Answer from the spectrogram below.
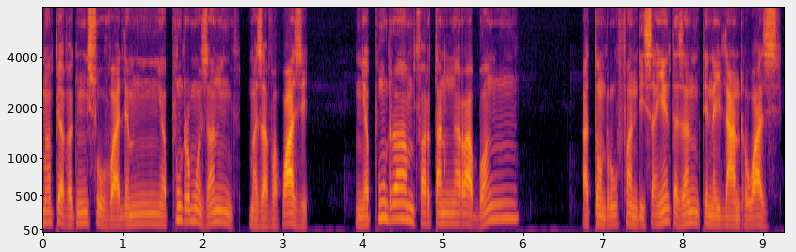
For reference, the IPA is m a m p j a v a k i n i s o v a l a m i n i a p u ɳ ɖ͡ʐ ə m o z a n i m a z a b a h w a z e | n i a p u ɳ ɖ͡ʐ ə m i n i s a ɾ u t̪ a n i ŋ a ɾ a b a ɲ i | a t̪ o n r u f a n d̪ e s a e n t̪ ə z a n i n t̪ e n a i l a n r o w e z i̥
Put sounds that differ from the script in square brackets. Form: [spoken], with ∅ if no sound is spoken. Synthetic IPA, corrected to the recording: m a m p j a v a k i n i s o v a l a m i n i a p u ɳ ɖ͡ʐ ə m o z a n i m a z a [v] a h w a z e | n i a p u ɳ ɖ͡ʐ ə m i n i [f] a ɾ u t̪ a n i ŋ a ɾ a b a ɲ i | a t̪ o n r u f a n d̪ e s a e n t̪ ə z a n i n t̪ e n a i l a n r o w [a] z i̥

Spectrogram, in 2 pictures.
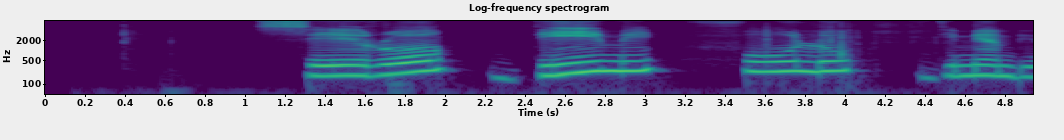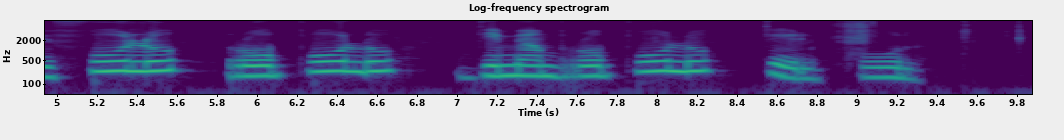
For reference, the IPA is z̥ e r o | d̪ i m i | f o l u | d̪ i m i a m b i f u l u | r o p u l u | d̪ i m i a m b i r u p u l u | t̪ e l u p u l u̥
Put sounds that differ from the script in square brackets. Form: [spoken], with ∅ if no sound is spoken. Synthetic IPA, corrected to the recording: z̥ e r o | d̪ i m i | f [u] l u | d̪ i m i a m b i f u l u | r o p u l u | d̪ i m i a m b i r [o] p u l u | t̪ e l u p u l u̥

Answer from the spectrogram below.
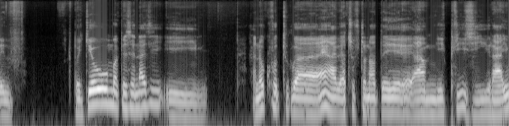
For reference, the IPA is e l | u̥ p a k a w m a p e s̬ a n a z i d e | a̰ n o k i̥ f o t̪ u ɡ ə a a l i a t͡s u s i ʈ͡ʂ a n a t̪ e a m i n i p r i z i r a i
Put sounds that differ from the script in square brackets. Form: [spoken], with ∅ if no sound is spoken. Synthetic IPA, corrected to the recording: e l | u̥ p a k [e] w m a p e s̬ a n a z i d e | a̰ n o k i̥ f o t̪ u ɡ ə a a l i a t͡s u [f] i ʈ͡ʂ a n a t̪ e a m i n i p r i z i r a i

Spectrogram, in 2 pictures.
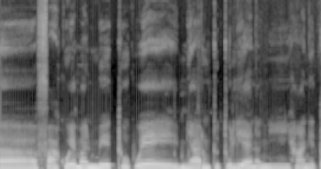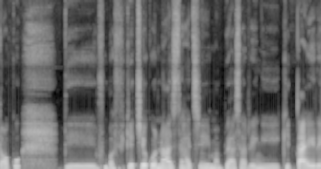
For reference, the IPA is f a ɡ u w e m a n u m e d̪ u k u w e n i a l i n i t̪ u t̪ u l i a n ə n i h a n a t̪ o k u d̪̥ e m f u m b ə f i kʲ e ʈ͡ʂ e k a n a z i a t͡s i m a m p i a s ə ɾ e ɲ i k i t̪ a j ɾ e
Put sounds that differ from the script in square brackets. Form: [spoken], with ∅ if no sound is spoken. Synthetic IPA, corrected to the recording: f a [k] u w e m a n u m e [t̪] u k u w e [m] i a [ɾ] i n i t̪ u t̪ u l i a n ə n i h a n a t̪ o k u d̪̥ e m f u m b ə f i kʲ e ʈ͡ʂ e k a n a z i a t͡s i m a m p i a s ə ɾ e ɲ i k i t̪ a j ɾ e

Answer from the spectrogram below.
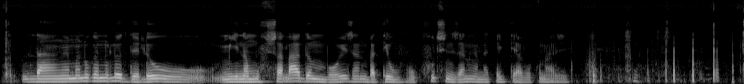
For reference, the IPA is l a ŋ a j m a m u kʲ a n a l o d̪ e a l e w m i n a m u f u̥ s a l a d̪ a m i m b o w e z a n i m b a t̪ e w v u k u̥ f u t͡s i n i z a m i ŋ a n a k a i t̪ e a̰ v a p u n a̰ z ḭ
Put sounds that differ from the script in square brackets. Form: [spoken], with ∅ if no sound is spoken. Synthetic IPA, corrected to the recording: l a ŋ a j m a [n] u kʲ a n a l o d̪ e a l e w m i n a m u f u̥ s a l a d̪ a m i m b o w e z a n i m b a t̪ e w v u k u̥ f u t͡s i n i z a [n] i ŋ a n a k a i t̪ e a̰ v a [k] u n a̰ z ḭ

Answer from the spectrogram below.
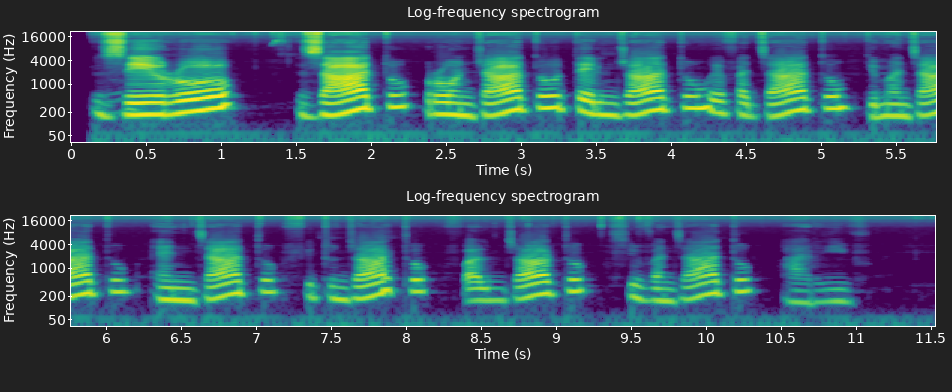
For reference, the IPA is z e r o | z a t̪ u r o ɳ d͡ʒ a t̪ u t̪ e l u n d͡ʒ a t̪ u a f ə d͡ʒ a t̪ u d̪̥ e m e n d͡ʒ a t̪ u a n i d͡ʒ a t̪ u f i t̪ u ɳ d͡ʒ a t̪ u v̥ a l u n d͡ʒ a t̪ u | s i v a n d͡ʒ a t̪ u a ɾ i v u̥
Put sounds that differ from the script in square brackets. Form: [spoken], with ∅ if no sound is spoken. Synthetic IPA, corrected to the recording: z e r o | z a t̪ u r o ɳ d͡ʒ a t̪ u t̪ e l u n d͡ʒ a t̪ u [e] f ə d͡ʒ a t̪ u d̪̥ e m [a] n d͡ʒ a t̪ u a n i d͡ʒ a t̪ u f i t̪ u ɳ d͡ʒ a t̪ u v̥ a l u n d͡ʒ a t̪ u | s i v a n d͡ʒ a t̪ u a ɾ i v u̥

